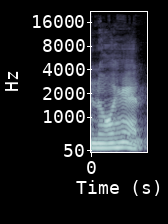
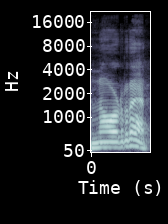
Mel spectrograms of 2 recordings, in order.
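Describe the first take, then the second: First: The second syllable begins with an h sound. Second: The second syllable begins with an r sound. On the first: This is the northern Thai reading. "ถ้าเป็นเมืองมันออกฮอ" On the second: This is the standard Thai reading. "ถ้าไทยกับ นอแรด ... ถ้าเป็นไทยเพิ่นออกรอ"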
